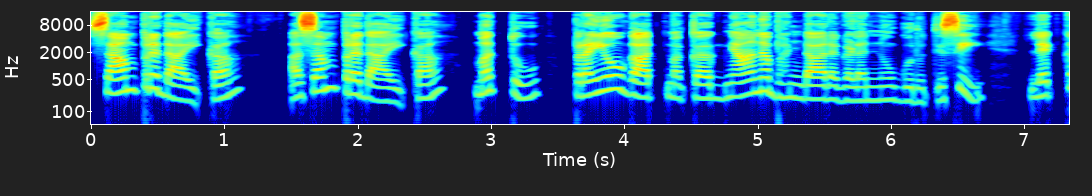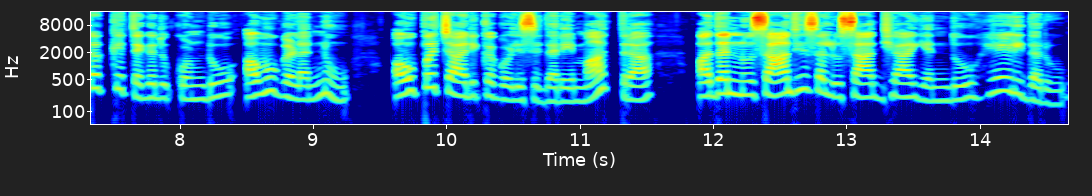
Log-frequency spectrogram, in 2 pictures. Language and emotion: Kannada, neutral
